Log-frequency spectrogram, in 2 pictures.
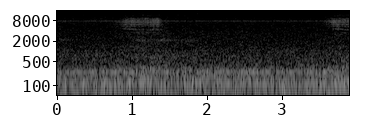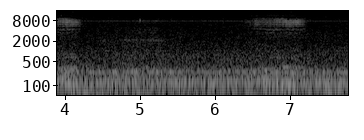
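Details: Sleeping under her blanket, Brynn the dog breathes in soft, gentle snores, low and rhythmic, roughly every three seconds, barely louder than the constant room hiss.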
